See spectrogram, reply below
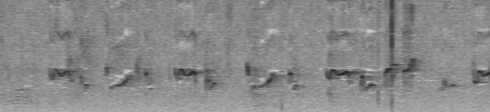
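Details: Orange-headed thrush song meant to provoke other birds into singing: a varied run of high, quick whistled and scratchy phrases, irregularly spaced, with faint background noise.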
